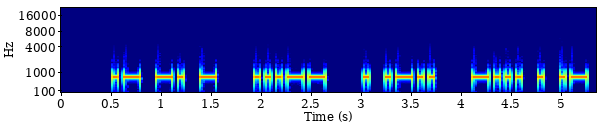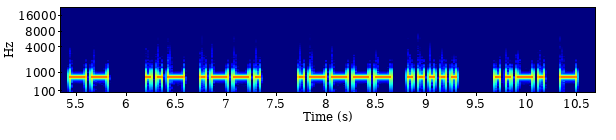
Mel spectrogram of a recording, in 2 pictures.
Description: Morse code, heard as a keyed tone, about 21 wpm, 700 Hz. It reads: ANT 3 EL BEAM UP 15 FT
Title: K1USN SST QSO Practice 22wpm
